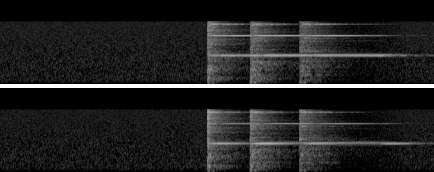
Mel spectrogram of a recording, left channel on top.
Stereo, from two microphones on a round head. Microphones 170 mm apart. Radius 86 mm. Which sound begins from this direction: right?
A buzzer, at 2.1 s.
